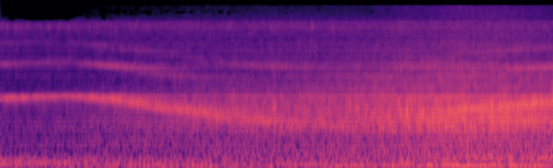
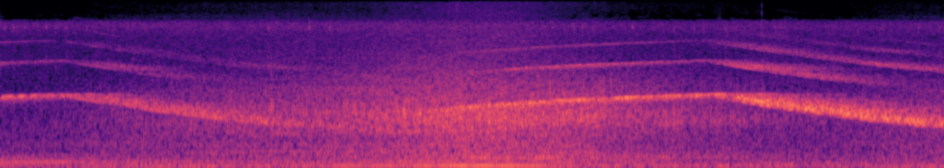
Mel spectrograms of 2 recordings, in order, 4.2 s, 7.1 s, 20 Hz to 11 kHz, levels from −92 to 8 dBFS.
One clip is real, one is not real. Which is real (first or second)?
second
